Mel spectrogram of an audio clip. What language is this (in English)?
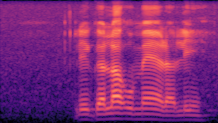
Venda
